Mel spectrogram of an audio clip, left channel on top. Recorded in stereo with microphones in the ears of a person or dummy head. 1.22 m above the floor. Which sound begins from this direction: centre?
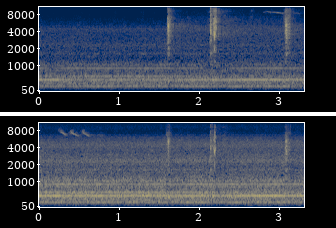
Scissors, at 1.6 s.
